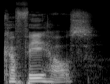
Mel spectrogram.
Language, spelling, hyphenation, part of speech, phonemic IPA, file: German, Kaffeehaus, Kaf‧fee‧haus, noun, /kaˈfeːˌhaʊ̯s/, De-at-Kaffeehaus.ogg
- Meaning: coffeehouse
